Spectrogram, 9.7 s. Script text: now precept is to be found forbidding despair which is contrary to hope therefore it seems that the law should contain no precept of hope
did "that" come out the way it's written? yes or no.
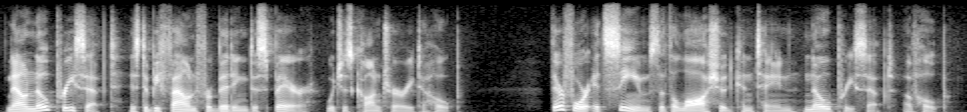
yes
